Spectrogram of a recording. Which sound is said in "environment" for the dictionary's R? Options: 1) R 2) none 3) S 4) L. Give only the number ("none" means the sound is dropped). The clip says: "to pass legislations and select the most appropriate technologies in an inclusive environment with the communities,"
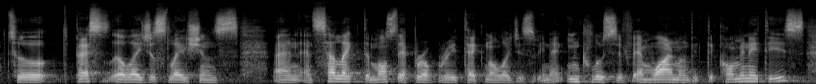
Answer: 2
